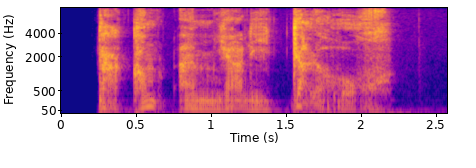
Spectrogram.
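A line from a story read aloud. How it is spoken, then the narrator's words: Growling. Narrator (German): knurrte Vianello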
